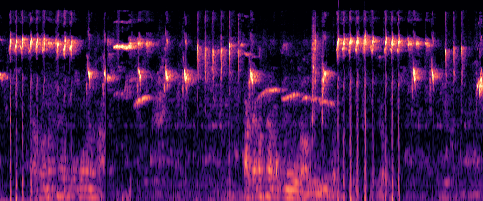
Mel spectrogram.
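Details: Sunbird as a training bird: bright, high trilled bursts and sharp chips mixed with short downslurred whistles. A man speaks loudly twice over the bird song.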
